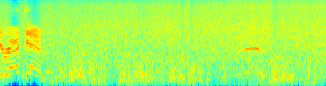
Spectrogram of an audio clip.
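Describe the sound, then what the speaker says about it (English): Strong wind roars across a beach beside the surf, a loud continuous rush with buffeting gusts and brief high squeaky sounds at the start and near the end. "It's a wee bit windy out here."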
